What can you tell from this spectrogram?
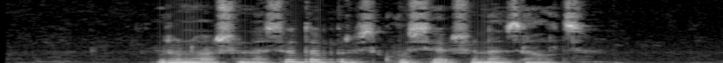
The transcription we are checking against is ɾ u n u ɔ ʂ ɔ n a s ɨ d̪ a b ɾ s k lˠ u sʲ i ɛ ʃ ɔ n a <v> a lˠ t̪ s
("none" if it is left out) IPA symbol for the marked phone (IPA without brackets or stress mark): z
